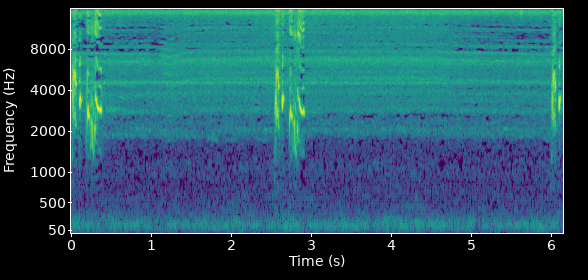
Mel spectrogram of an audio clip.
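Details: Lure song of a wild sooty-headed bulbul, played to call wild bulbuls nearer: a quick chirpy phrase of rolling whistled notes, a long pause, another phrase, then the start of a third.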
